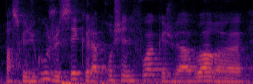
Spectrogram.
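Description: A man chats very fast as the guest of a casual podcast, piling up restarts and asides. His voice sits a little high. The room is echoey with faint noise behind. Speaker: guest, company founder.

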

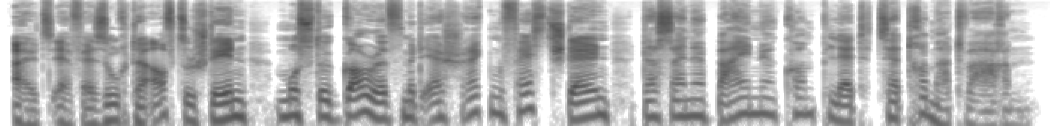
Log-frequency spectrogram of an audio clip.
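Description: A man narrating a dark fantasy story in a measured, dramatic reading. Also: mid-range voice, no echo, studio quality.

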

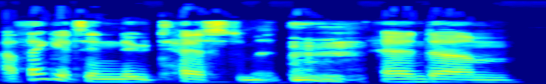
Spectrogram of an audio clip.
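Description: A man being interviewed on a podcast as a guest theologian, explaining in an earnest way and growing animated when he argues. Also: mid-range voice, a little slow, no echo, dull audio. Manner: earnest, animated when critiquing, frequent restarts.

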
